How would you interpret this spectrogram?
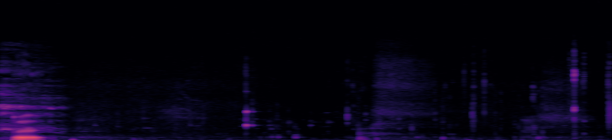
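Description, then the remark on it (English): Glasses of whiskey clink together in a toast, one bright, loud ringing knock at the very start, followed by quiet mouth and sipping sounds with faint murmurs. “Cheers, gentlemen. Cheers. I'm left you hanging. Clinks with me.”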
